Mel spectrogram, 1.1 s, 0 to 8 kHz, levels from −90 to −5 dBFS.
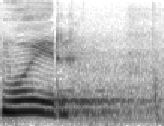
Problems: background sounds at intervals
